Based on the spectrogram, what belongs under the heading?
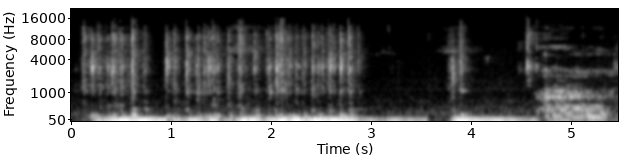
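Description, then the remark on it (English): Rapid typing on a computer keyboard while changing the encryption key on a server, a dense run of clicking keystrokes for about three seconds, then a short pause and a brief final burst of keys. “That is a lot of keys to hit.”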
